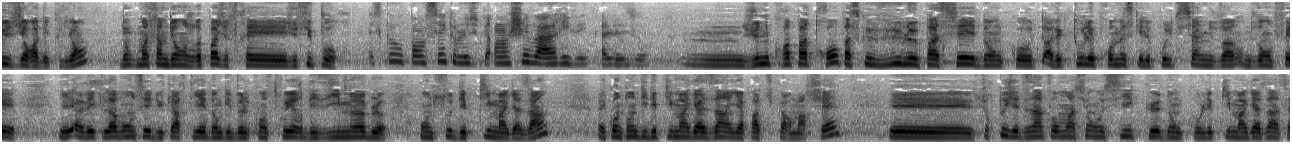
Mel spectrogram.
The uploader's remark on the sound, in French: Diffusé en direct sur RBS le 6 Mai 2023 depuis la Rue Watteau à l'Elsau, à l'occasion de l'événement "Capsule Temporelle" de la Compagnie Lu²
